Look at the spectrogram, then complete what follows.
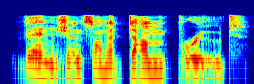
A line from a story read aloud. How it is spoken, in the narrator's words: cried Starbuck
